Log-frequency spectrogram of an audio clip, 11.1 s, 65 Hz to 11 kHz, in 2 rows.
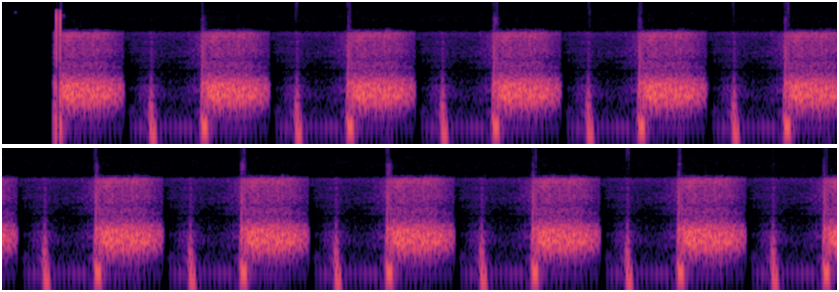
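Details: Lecture example of aortic regurgitation: a regular heartbeat near 62 a minute with a long, blowing early (proto)diastolic murmur right after the second heart sound in each cycle, from blood regurgitating from the aorta into the ventricle during diastole.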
